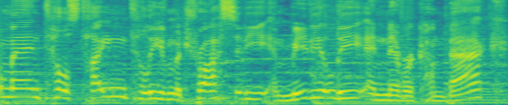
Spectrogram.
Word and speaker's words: Metro City: Sadly though, Titan caught on to this ruse since Megamind called the city Metrocity instead of Metro City. We established early on that he's like the only person who pronounces it wrong, so it's actually like a cool callback, I guess.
